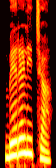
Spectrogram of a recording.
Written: ಬೆರಳಿಚ

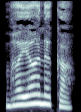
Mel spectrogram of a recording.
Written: ಭಯಾನಕ

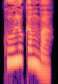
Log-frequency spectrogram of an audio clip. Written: ಕೀಲ್ಕಂಬ

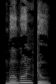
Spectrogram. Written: ಭೂಖಂಡ

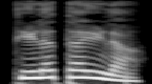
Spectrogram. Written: ದಾಳಾದಾಳಿ

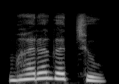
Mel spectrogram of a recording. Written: ಭರಗಚ್ಚು

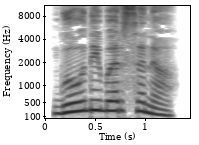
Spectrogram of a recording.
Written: ಗೋದಿಬರ್ಸನ

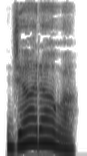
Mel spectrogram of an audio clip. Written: ಜ್ಯಾರಾವ

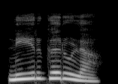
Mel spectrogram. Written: ನೀರ್ಗರುಳ

